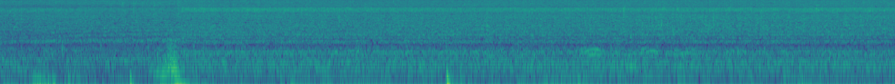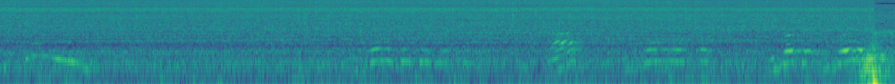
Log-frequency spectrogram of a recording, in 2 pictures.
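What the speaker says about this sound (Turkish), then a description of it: "Ve gördüğünüz gibi şu anda şelalenin de altına geldim arkadaşlar." A steady, broad rushing roar of a waterfall, heard from beneath it, fills the whole stretch, with faint voices occasionally audible beneath it.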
